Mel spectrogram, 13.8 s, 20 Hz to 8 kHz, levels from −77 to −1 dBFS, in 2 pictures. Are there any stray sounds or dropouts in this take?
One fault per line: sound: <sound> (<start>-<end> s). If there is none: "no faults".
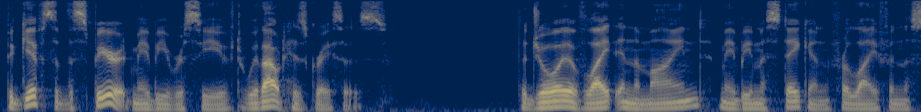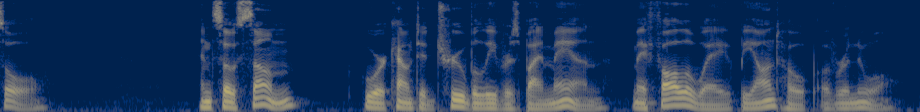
no faults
